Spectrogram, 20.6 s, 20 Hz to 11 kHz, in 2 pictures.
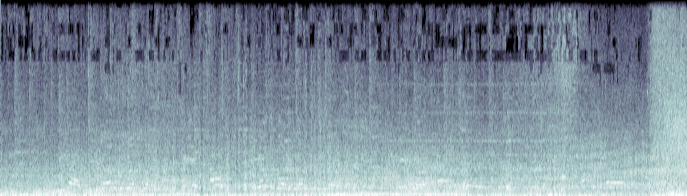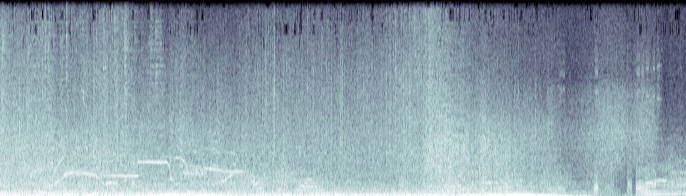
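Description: A Corsair fighter plane's 3,000-horsepower engine breaks apart in the air at 2,500 feet, with a sudden loud crashing roar that rises over a continuous rumble. A narrator talks throughout.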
